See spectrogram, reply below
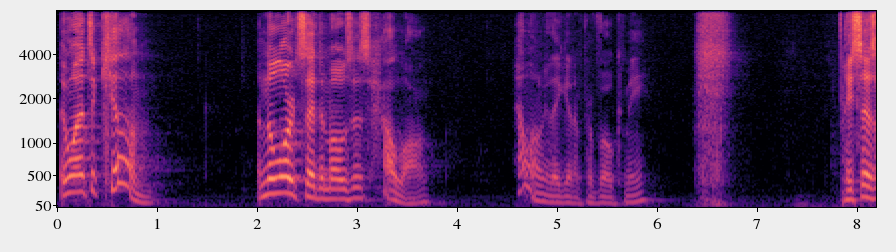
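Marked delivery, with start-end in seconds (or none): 3.1-5.9 weary low God voice. Retold or imitated.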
